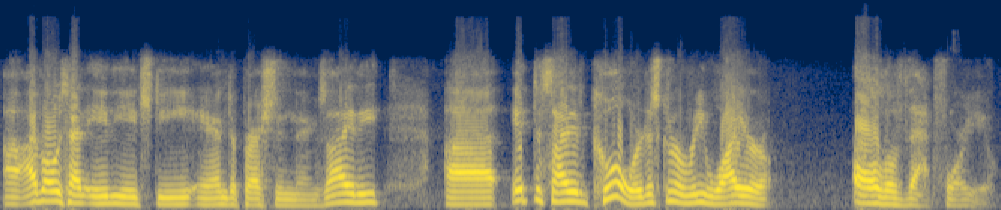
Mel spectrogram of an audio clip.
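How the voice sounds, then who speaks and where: A Canadian man in his forties with a booming voice, telling his story in a rambling way as a podcast guest. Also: lively intonation, normal speed, warm tone, no echo, muffled recording. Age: 40s. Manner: rambling, many fillers and restarts. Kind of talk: casual storytelling chat. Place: home. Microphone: remote video call.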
